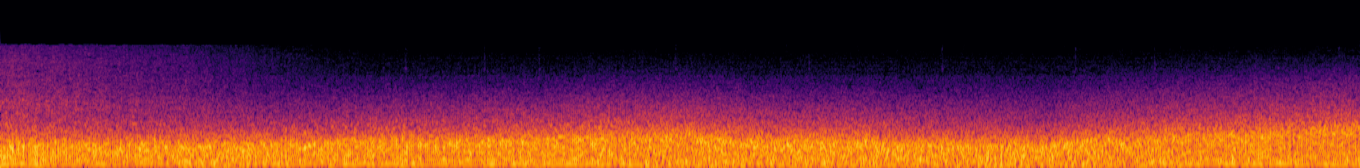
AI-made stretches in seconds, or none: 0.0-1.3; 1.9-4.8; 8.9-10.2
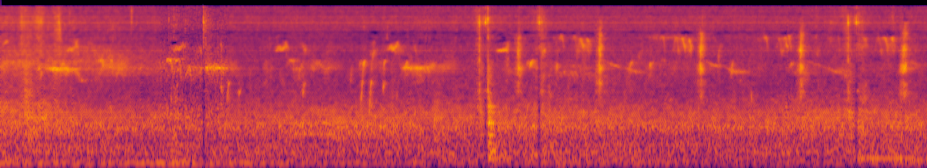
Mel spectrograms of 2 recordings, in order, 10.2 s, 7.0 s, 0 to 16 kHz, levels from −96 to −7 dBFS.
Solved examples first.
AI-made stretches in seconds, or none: 0.0-1.2; 1.7-7.0

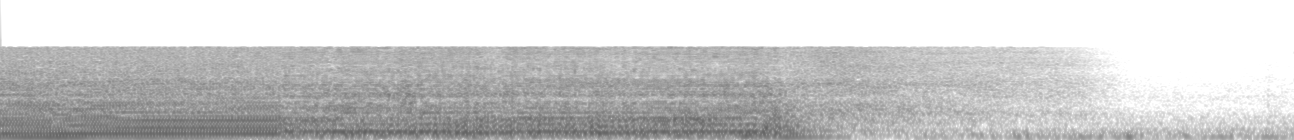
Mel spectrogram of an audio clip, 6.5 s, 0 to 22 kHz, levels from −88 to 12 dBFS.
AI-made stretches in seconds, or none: 1.4-3.9

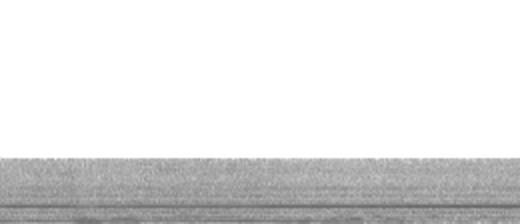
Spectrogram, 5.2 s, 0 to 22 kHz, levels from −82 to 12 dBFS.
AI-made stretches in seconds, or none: none

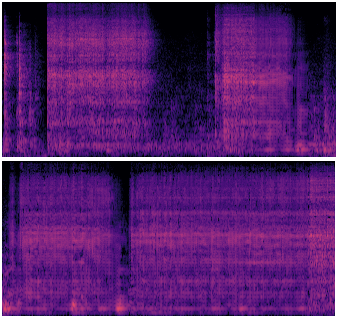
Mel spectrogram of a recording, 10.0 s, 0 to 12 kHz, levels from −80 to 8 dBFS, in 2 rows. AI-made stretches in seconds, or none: 3.8-4.6; 5.1-9.6

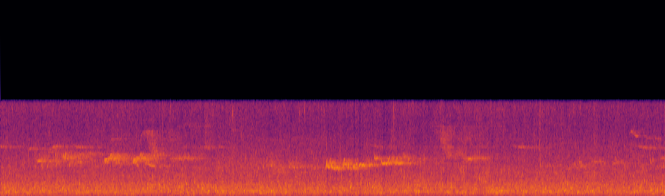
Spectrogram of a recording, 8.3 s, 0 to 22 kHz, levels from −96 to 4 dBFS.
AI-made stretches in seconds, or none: 2.2-2.7; 5.2-6.3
